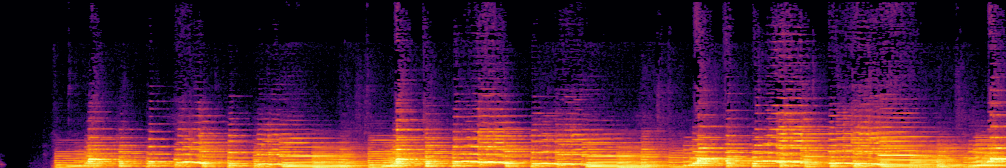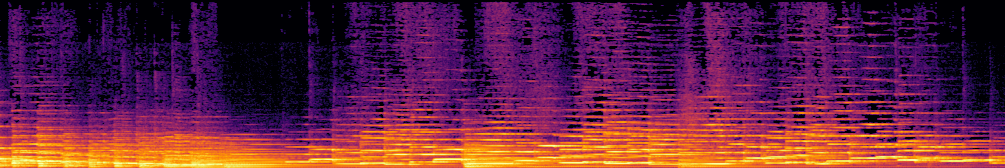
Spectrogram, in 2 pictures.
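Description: Clarinet and grand piano playing classical chamber music together, the music starting about a second in after a brief silence. Dense, quick-moving notes fill the first part; longer held notes come forward in the second half.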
